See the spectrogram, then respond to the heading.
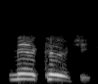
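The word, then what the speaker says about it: Minicucci: bunch of different things, but it is definitely Mikuuchi and that dude is a warrior.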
